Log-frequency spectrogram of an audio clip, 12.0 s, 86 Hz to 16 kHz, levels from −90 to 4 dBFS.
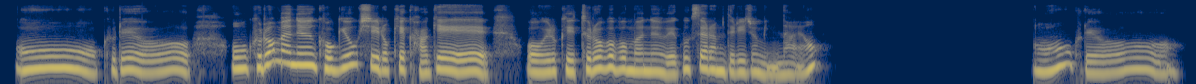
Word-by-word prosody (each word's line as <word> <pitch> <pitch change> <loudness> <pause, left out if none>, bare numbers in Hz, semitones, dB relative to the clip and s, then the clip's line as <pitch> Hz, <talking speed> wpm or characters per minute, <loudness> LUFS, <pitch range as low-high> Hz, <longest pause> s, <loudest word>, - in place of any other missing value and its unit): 오 225 -3 +2
그래요? 200 -2 -2 0.4
어 230 +1 +3
그러면은 290 +2 +4
거기 225 -2 +2
혹시 290 -2 +1
이렇게 215 0 0
가게에 190 -2 +1 0.3
어 180 -1 +1
이렇게 190 +1 0
들어가 225 +5 +2
보면은 195 -3 +1
외국 165 +7 -2
사람들이 200 -6 0
좀 180 -2 -4
있나요? 190 - -4 2.1
어 205 +10 -1
그래요? 180 +1 -6
205 Hz, 215 characters per minute, -23 LUFS, 185-230 Hz, 2.1 s, 그러면은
